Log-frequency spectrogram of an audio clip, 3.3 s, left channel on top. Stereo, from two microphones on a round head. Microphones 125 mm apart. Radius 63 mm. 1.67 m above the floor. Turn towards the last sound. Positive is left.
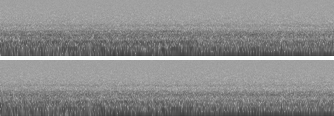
No sound to turn to.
